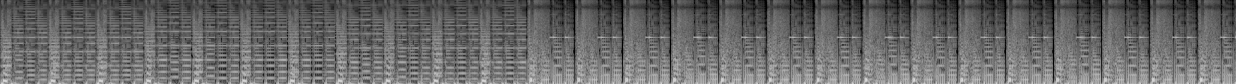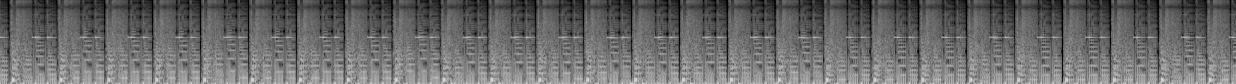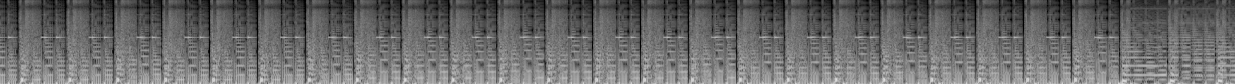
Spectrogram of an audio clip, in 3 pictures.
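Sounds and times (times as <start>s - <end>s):
techno SID music on MOS6581R4 chip: 0.0s - 37.0s.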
